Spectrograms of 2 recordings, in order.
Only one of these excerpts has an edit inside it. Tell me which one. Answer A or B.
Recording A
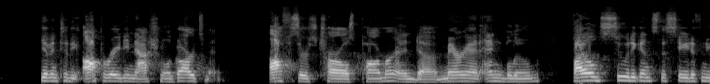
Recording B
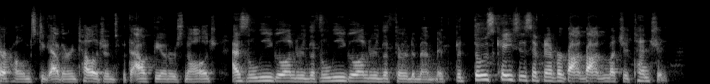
B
